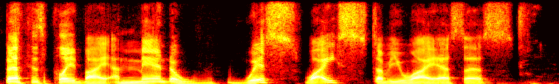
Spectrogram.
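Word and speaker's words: Weisz: Not WS. I would say Weiss in that situation.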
